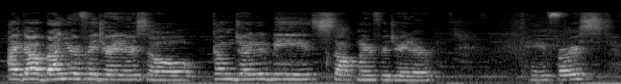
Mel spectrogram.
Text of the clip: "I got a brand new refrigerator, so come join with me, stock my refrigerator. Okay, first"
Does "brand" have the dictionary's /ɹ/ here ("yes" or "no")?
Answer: no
